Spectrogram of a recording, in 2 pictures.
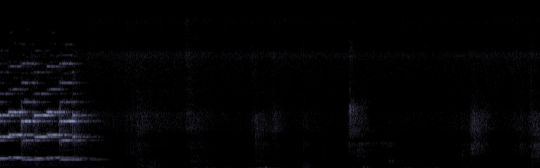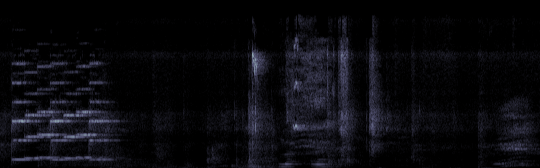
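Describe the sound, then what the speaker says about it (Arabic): A home landline telephone rings in a kitchen in repeated electronic bursts, with a voice and household clatter around it and louder clunks and splashing toward the end. "كان تليفون البيت بيرن"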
